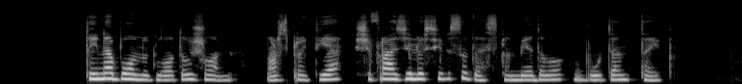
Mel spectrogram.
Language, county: Lithuanian, Alytus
